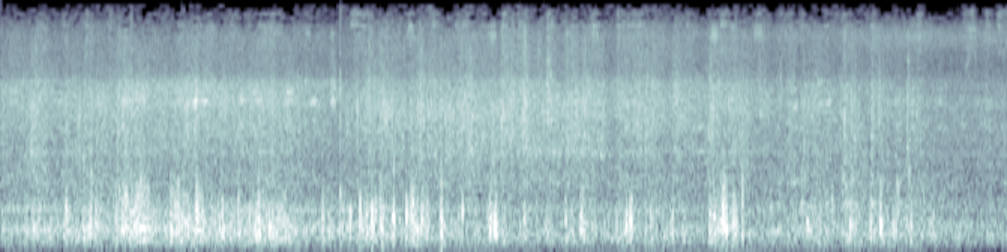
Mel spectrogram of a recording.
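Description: Vehicle travelling over a rutted, muddy dirt road, its body and suspension rattling with dense, irregular knocks and clatters over steady road noise.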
